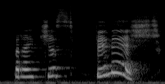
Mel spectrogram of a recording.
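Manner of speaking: put-on high, pleading girl's voice; crying out. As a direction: protest in a high young voice. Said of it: "cried Cinderella".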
